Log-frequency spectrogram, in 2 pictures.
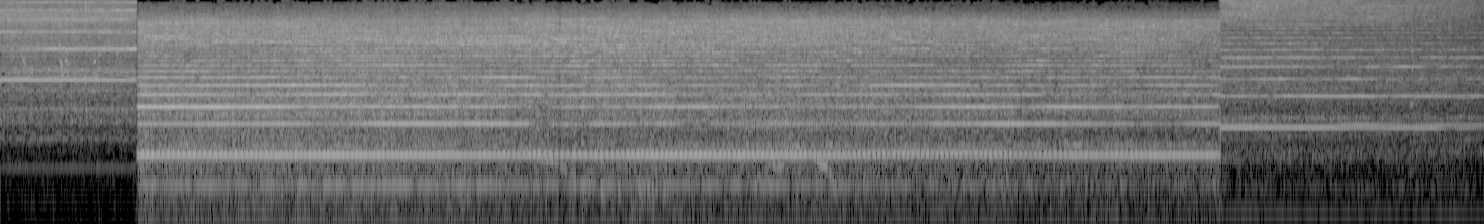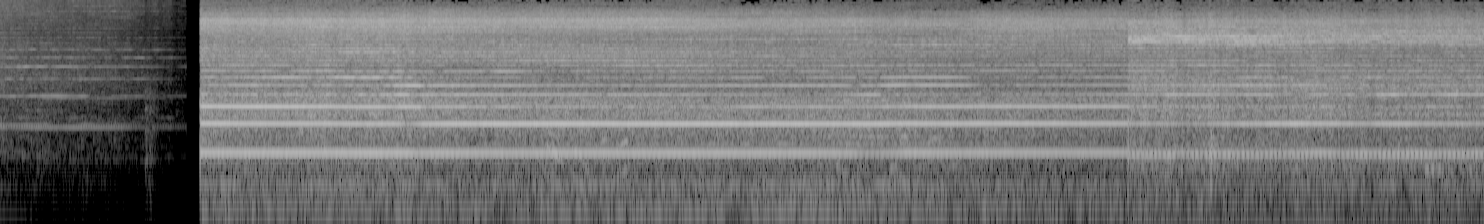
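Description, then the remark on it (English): A CNC machine, built from an Extreme Plasma kit, runs with a steady, loud mechanical whine full of high harmonic tones, dropping to a quieter hum midway before surging back at full strength while its router bit cuts through a sheet of plywood. “It's brilliant because it can cut a whole sheet of ply in one go.”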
